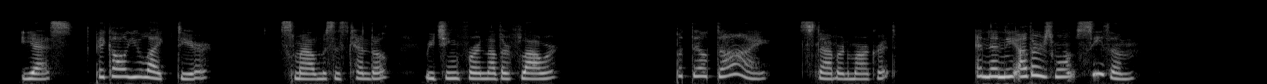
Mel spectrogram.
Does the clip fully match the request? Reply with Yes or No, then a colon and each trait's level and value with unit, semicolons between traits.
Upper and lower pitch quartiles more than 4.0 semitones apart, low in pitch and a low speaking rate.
No: wide, 5.4 semitones; very high, 280 Hz; slow, 120 wpm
